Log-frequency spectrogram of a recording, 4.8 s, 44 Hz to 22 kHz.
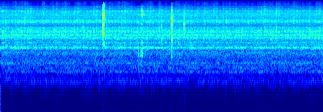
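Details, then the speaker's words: Creality Ender 5 Plus 3D printer, stock Creality hot end cooling fan powered up, not fully tightened (tighter makes more noise): faint steady high-pitched whir, couple of light ticks, no grinding; fan running normally. "this is the one of the hot end fan for keeping the hot end cool so just power it up and you can listen to this"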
